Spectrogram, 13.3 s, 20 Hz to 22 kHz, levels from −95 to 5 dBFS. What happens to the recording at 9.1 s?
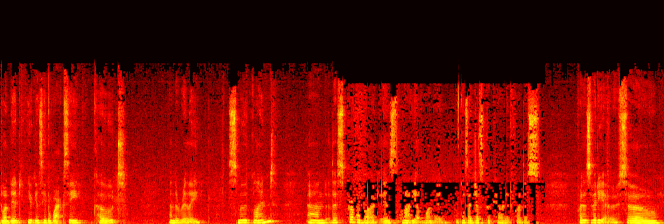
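At 9.1 s the sound is inside a stretch of adaptive stream at a lower bitrate, running from 6.89 to 10.89 s. The player switched to a cheaper encoding when throughput fell, and the sound fits a drop from 96 to 24 kbit/s AAC. Nothing above 13.8 kHz survives, and coding artefacts thicken. Unlike a dropout or packet loss, there is no gap, only an abrupt step down in quality and an equally abrupt return.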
